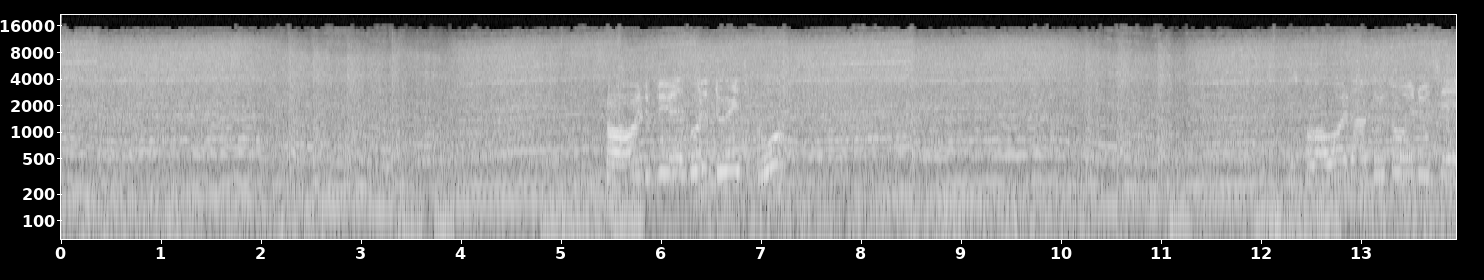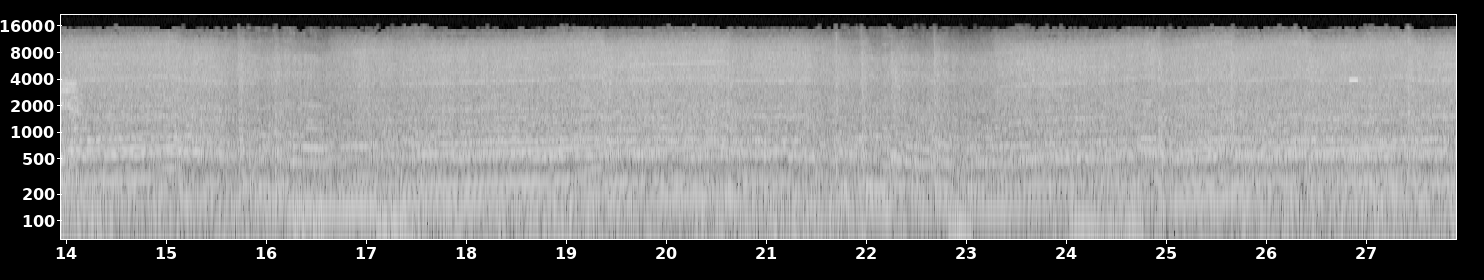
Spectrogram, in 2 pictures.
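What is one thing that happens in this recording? A racing car engine screams at high revs, rising in pitch through each gear and dropping sharply at every shift.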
